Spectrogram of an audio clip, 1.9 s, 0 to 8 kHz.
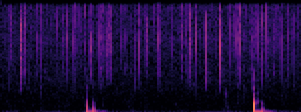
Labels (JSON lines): {"label": "biophony, double pulse", "recorder": "SoundTrap 300"}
